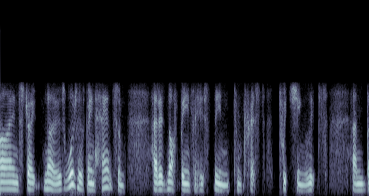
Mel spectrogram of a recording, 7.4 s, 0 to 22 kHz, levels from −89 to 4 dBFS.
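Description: Speech passed through the G.729 codec throughout. Nothing above 3.5 kHz survives, giving a narrow telephone band. The plainly audible codec damage sounds rough and synthetic, which fits an 8 kbit/s G.729A stream.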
